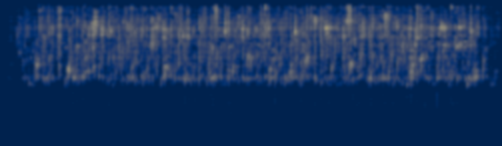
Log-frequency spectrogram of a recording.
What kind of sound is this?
The sound of falling water
Falling, dripping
